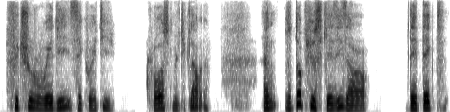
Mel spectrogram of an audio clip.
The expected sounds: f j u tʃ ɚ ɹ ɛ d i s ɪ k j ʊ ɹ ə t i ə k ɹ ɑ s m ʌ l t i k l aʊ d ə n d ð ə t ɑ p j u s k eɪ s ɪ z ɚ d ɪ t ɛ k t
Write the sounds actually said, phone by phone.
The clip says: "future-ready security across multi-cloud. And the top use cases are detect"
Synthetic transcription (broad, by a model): f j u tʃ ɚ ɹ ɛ d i s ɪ k j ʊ ɹ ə t i k l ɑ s m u l t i k l aʊ d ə n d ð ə t ɑ p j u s k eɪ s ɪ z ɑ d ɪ t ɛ k t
